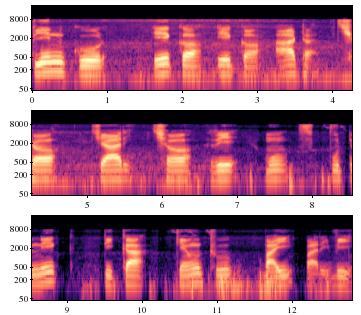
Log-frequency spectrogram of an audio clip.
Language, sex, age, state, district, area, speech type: Odia, male, 18-30, Odisha, Balangir, urban, read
